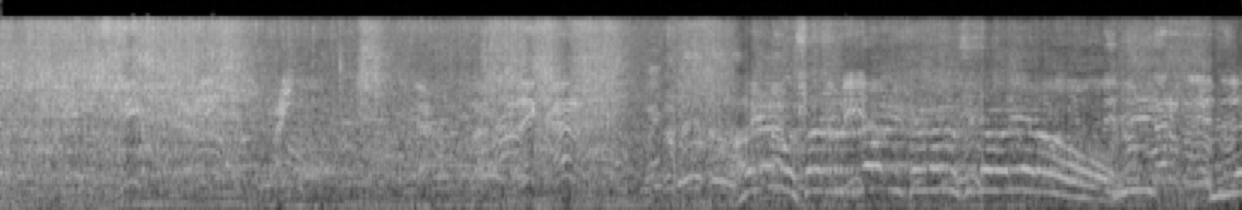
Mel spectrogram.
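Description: Off-road buggy engine working under load, mixed with the voices of spectators around the course. From about five seconds in, a loud pitch swings up and down over and over.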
